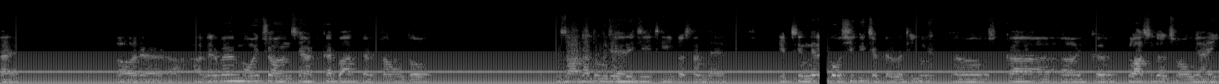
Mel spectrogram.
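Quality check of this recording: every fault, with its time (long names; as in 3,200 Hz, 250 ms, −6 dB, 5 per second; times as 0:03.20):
mains buzz 60 Hz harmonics 29 −35 dBFS
scratch tick 33 1/3 rpm −21 dBFS
whistle 590 Hz −36 dBFS
0:05.58–0:06.18: clipping −26.5 dBFS
0:08.19–0:08.27: drop-out 82 ms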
